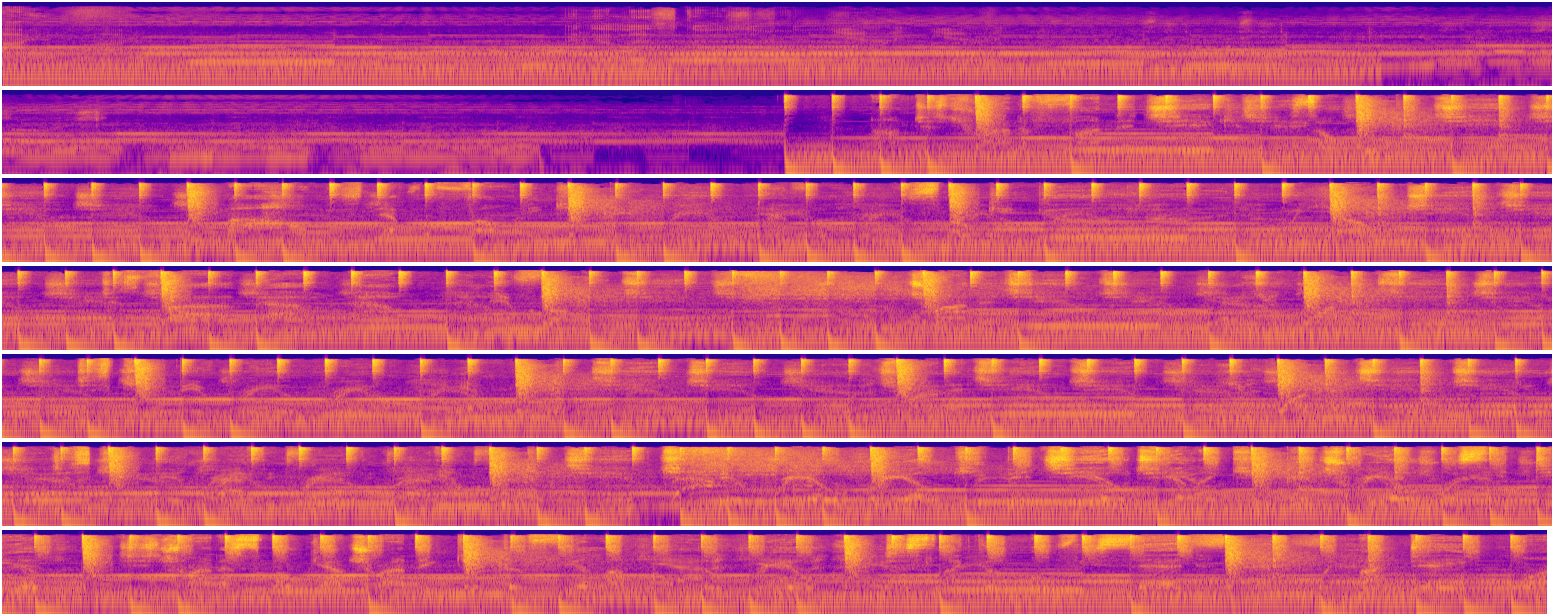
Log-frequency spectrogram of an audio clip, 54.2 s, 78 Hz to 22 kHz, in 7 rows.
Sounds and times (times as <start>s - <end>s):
Theme music: 0.0s - 8.8s.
